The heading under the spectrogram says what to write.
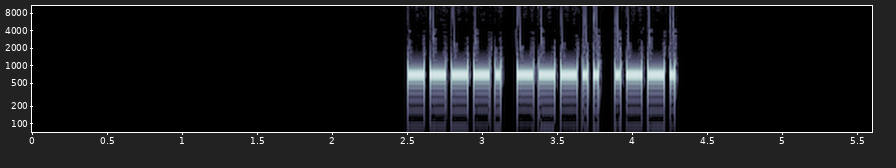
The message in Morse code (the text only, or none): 98P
